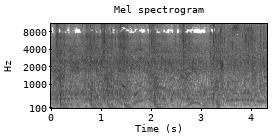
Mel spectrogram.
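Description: Spectators clap their hands in rhythm.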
